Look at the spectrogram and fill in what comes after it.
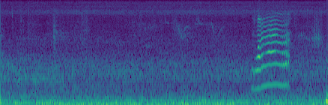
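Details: Domestic cat asking for food outdoors; one clear, drawn-out, slightly rising meow near the end after a stretch of low rumbling background noise.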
